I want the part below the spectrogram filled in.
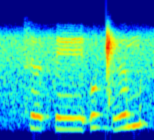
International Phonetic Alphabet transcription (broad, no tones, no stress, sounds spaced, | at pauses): t͡s əː θ eː ʔ o ɡ͡ǁ ə m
